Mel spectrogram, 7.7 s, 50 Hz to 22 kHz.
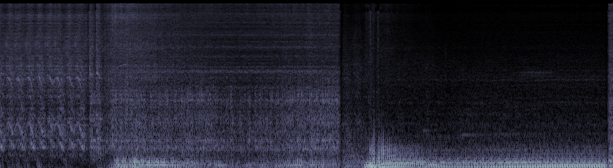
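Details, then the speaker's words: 1999 supercharged Toyota Solara after head gasket, bigger cams and ARP head studs: starter cranks, engine catches, flares and settles to even idle with no knocks or misses; smoke only from touched header, later found running slightly lean. "start all right so there is smoke but that's just from the header just from touching it but it is up and running now"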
